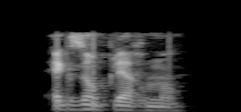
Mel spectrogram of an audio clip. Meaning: exemplarily
- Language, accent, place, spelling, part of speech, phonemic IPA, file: French, France, Lyon, exemplairement, adverb, /ɛɡ.zɑ̃.plɛʁ.mɑ̃/, LL-Q150 (fra)-exemplairement.wav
